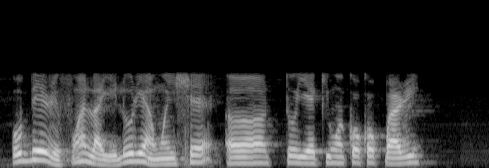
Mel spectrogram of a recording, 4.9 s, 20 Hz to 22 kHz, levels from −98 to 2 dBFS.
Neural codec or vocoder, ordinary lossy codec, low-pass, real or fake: none; none; 3.6 kHz; real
